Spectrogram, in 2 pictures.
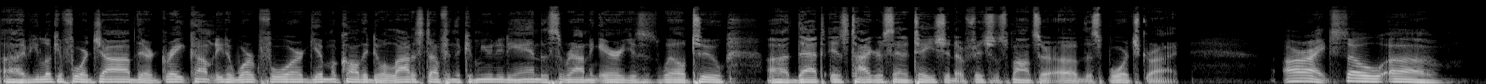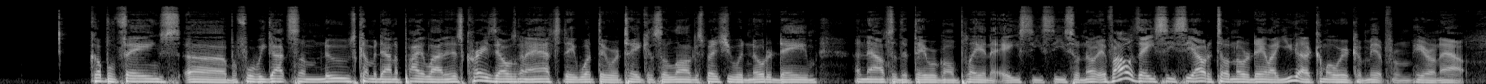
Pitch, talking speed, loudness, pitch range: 110 Hz, 235 wpm, -19 LUFS, 105-120 Hz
